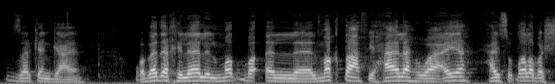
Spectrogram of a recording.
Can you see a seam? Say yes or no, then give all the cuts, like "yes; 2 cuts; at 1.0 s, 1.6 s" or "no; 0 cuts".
yes; 1 cut; at 3.6 s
